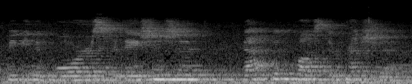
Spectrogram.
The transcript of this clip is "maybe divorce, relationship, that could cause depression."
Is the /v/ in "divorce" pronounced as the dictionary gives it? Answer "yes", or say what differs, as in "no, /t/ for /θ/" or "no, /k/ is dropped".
no, /w/ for /v/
